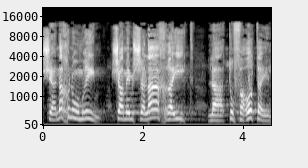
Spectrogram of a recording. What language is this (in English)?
Hebrew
